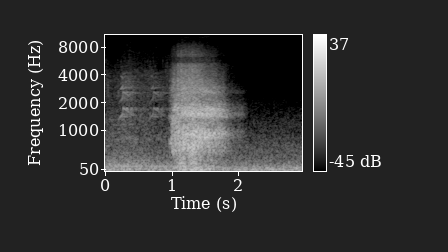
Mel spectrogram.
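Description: A heavy metal door creaks open.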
